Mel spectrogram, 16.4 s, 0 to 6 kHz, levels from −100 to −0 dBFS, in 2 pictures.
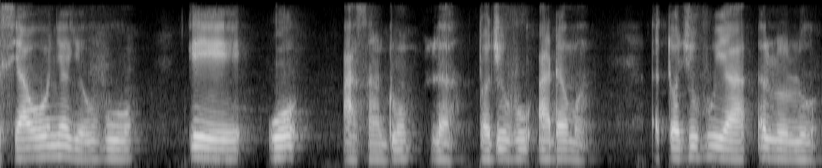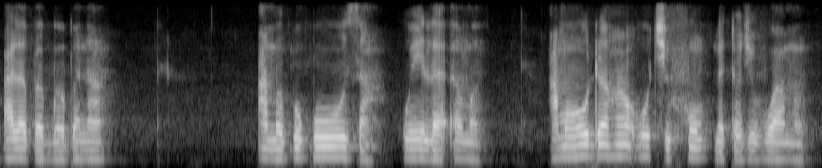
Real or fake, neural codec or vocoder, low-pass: fake; codec, 44.1 kHz, 7.8 kbps, DAC; 5.4 kHz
